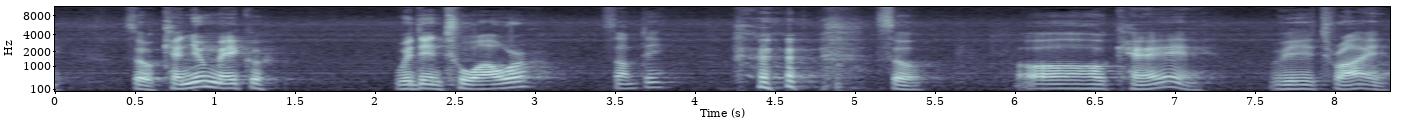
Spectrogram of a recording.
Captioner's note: laughs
